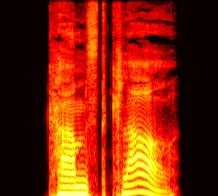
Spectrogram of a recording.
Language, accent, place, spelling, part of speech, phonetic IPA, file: German, Germany, Berlin, kamst klar, verb, [kaːmst ˈklaːɐ̯], De-kamst klar.ogg
- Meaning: second-person singular preterite of klarkommen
